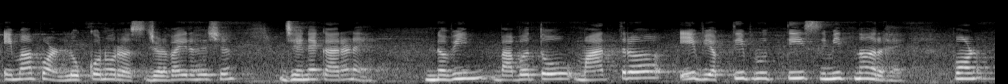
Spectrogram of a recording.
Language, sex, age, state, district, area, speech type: Gujarati, female, 30-45, Gujarat, Surat, urban, spontaneous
